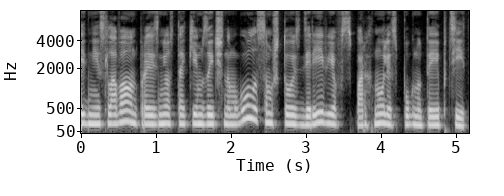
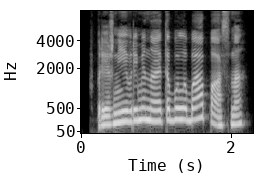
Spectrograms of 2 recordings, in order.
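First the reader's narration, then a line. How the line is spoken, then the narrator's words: Snorting. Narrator (Russian): наш спутник хмыкнул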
